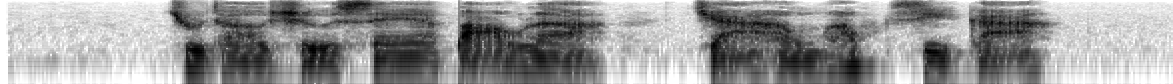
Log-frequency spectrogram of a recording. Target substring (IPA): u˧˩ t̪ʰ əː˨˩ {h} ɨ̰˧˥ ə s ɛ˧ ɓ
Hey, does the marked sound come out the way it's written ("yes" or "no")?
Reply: no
